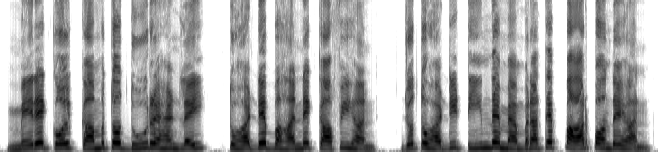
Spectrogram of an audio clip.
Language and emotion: Punjabi, angry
